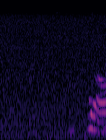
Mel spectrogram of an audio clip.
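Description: Near silence, then near the end a single short vocal call whose pitch rises and then falls.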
